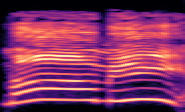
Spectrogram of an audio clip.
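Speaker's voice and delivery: put-on very high, loud, terrified child's scream. Retelling her child reaching to her on a ride, imitating a child screaming. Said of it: "she was reaching to me like".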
